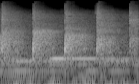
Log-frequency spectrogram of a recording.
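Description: Congregation applauding during a church service, bursts of close, dense clapping in quick swells about every third of a second.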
